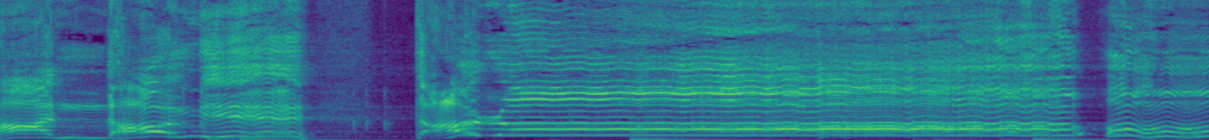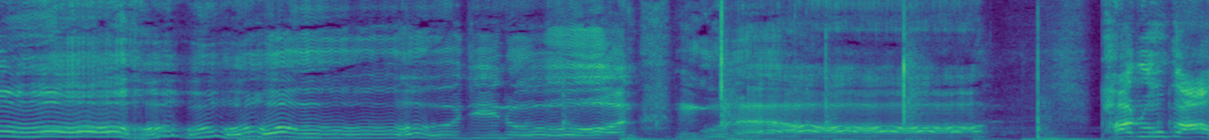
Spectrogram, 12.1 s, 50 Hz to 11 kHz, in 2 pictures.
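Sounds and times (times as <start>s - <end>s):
person singing with vibrato: 0.0s - 12.0s.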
